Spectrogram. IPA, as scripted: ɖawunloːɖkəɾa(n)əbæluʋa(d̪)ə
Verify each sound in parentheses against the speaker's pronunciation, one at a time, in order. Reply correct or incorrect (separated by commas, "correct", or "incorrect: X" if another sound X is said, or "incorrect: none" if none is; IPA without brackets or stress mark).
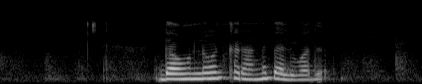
incorrect: nː, correct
